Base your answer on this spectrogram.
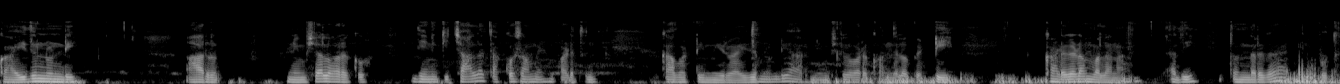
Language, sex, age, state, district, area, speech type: Telugu, male, 18-30, Telangana, Nalgonda, urban, spontaneous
